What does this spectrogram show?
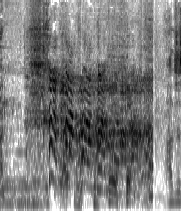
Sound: laughing

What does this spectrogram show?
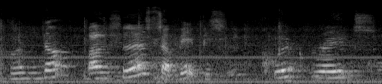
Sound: toddler babbles

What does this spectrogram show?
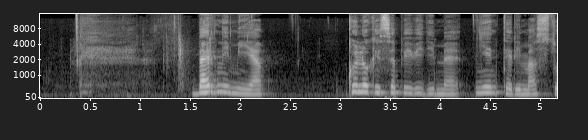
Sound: speaking italian

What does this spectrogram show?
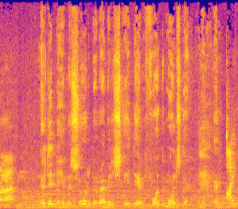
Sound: laughter

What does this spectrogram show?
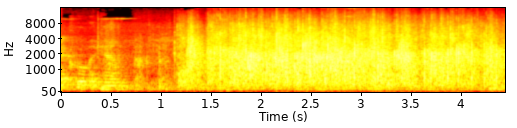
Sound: applause

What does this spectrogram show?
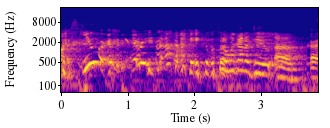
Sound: laughs

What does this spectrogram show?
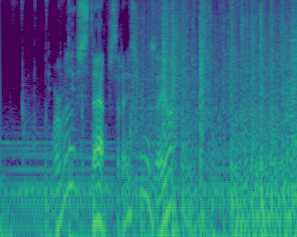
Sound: guns firing

